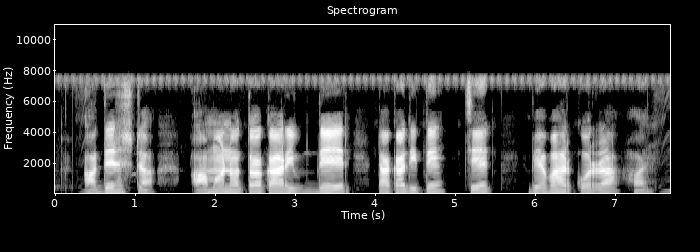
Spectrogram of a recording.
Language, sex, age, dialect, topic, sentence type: Bengali, male, <18, Western, banking, statement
